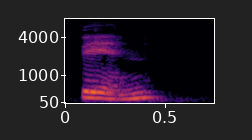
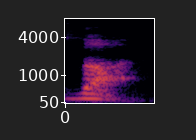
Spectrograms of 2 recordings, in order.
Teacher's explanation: the voiceless th is like in thin and the voiced th is the as in the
